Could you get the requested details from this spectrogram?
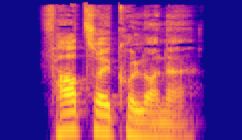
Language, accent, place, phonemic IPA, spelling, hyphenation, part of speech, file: German, Germany, Berlin, /ˈfaːɐ̯t͡sɔɪ̯kkoˌlɔnə/, Fahrzeugkolonne, Fahr‧zeug‧ko‧lon‧ne, noun, De-Fahrzeugkolonne.ogg
- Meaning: motorcade, convoy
